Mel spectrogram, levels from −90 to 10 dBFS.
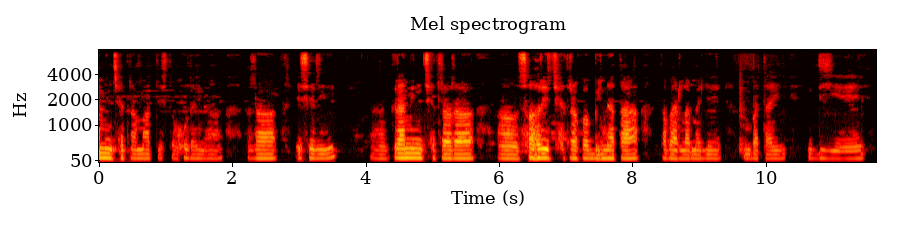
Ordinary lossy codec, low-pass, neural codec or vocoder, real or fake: none; 7.2 kHz; none; real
